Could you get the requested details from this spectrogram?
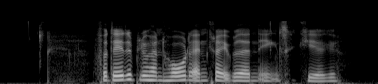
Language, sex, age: Danish, female, 30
